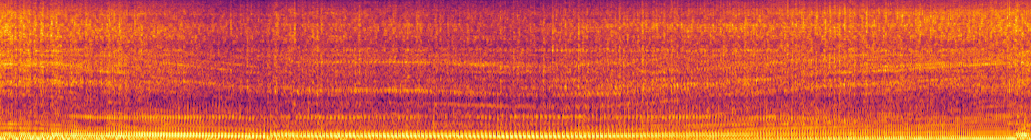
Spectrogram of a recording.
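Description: Motorcycle engine running under way, heard from on the bike with a steady rush of wind noise; the engine note eases down over the first few seconds, then rises again as the bike accelerates in the second half.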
